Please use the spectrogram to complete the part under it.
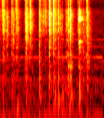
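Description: Quick, soft papery clicks and riffles of tarot cards being shuffled, a steady patter of light taps heard close and fairly quiet.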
